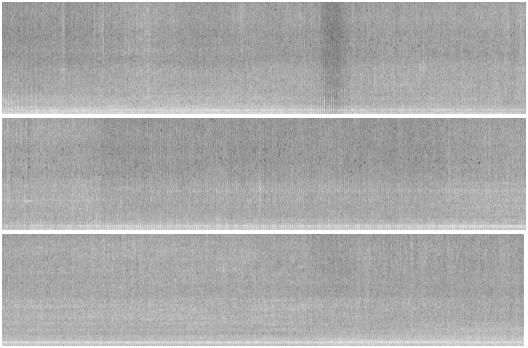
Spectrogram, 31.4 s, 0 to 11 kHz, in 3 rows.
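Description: John Deere SRX75 ride-on mower running steadily as it is driven through tall dry grass, with a brief dip in loudness about six seconds in.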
